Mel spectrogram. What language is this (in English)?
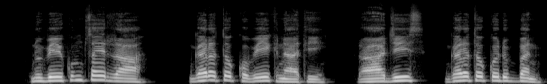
Oromo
